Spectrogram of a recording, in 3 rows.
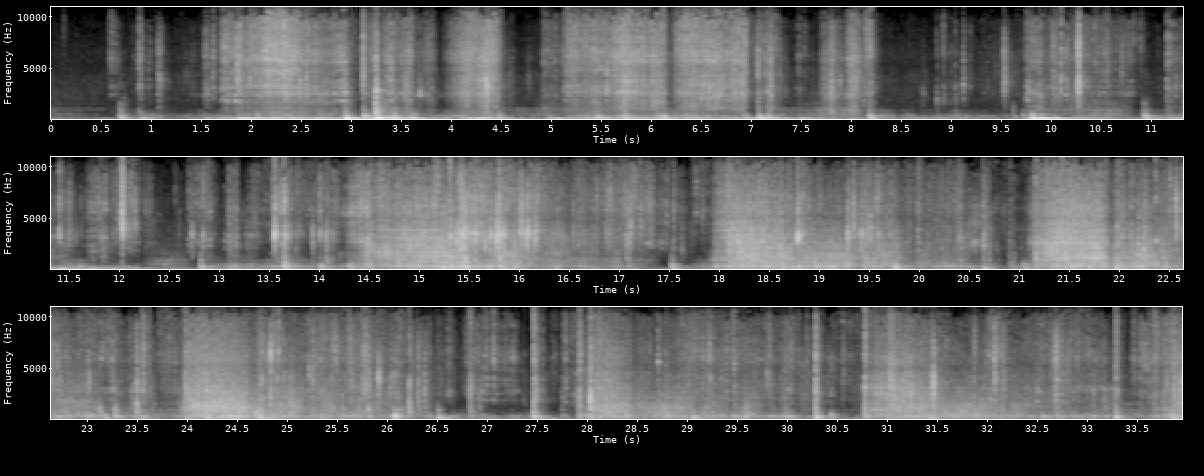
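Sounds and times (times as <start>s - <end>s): chalk crushed by hand: 17.9s - 26.5s, 27.9s - 33.9s.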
